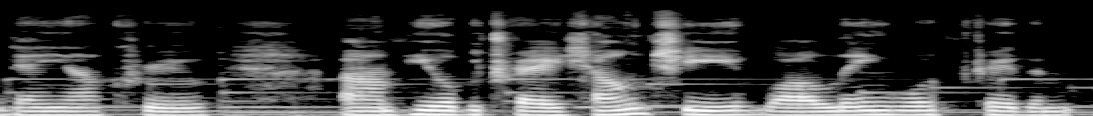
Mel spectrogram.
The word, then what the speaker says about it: Shang-Chi: And then we had Shang-Chi, or Shang-Chi is the proper pronunciation of it, that came out in 2021.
